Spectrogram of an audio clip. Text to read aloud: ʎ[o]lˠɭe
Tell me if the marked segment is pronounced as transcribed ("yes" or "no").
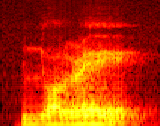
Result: yes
